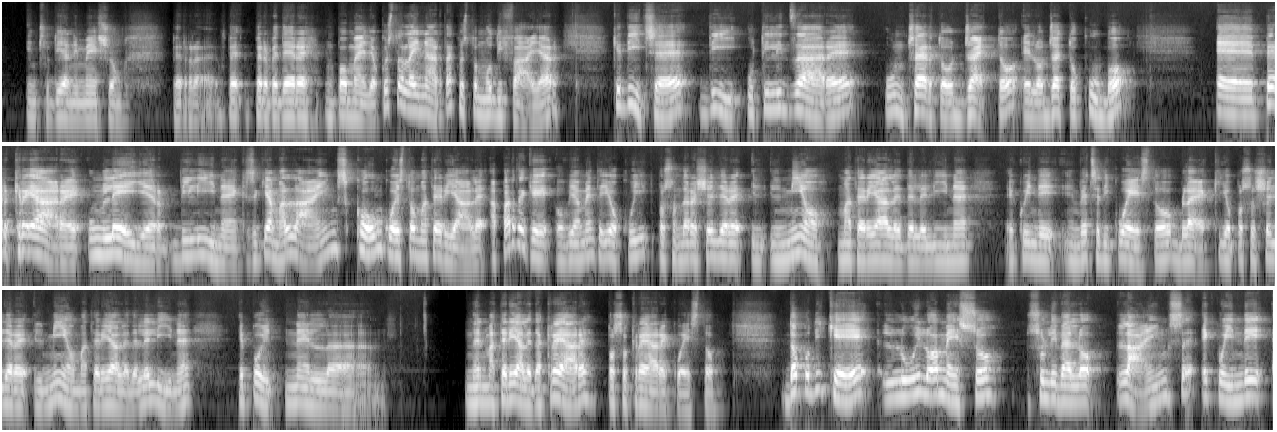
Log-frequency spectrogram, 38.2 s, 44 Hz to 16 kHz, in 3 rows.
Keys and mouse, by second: 0.0 click, 3.4 click, 18.8 click, 19.2-21.2 drag, 22.4 click, 24.1 click, 28.0 click, 28.8 click.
